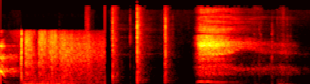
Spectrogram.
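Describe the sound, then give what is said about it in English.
Gunfire volley: a loud, sustained burst of blast noise for over a second, then a few separate sharp cracks, with no voices. “Ready, aim, fire!”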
